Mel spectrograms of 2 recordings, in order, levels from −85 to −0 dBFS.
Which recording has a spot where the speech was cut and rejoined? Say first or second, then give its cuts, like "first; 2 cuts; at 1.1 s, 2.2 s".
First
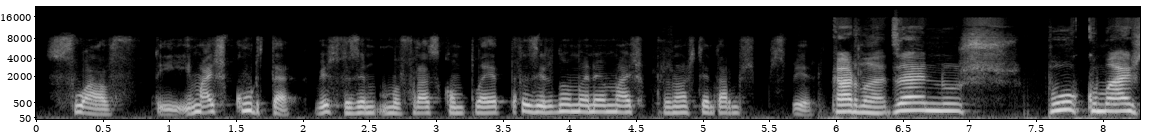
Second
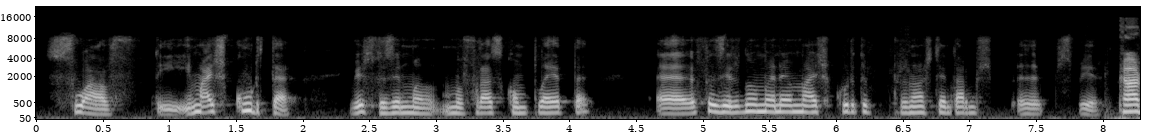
first; 6 cuts; at 2.0 s, 2.5 s, 3.6 s, 4.5 s, 5.4 s, 6.4 s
